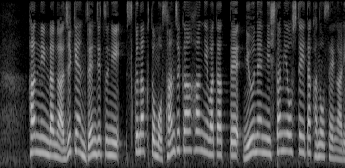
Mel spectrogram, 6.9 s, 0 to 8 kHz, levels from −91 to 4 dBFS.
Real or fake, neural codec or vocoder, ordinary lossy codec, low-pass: real; none; none; none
